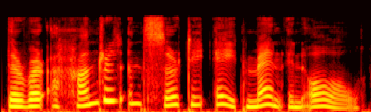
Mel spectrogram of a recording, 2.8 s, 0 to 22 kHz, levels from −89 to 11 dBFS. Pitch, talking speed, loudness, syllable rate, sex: 245 Hz, 215 wpm, -18 LUFS, 5.6 syllables/s, female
